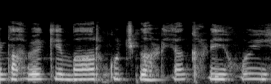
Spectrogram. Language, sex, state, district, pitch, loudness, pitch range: Hindi, female, Uttar Pradesh, Shamli, 240 Hz, -19 LUFS, 235-245 Hz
